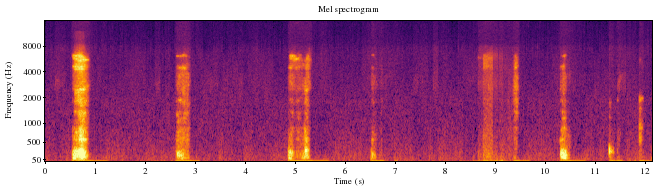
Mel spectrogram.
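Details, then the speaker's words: Adult doctor's own overnight SnoreLab phone-app recording, scored 2 points: short, low rumbling snores with breaths repeating every couple of seconds; snoring, which the doctor says indicates sleep airway obstruction. "那呃，你大概听到之后，诶，真的是有一点点那个打鼾的声音嘛，哈。"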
